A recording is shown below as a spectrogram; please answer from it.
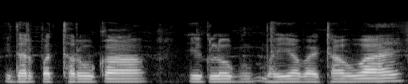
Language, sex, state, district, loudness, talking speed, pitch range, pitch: Hindi, female, Chhattisgarh, Raipur, -17 LUFS, 130 wpm, 130-135 Hz, 130 Hz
